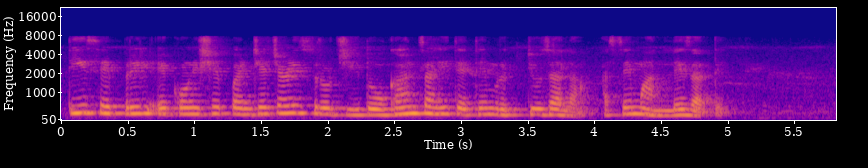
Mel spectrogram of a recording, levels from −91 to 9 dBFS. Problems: none marked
